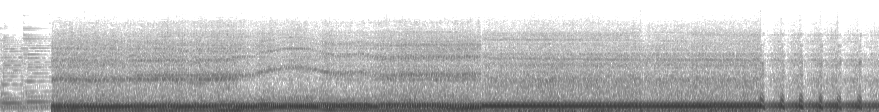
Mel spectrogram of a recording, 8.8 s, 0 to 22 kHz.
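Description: Triumph Tiger 800's three-cylinder engine running while the bike is ridden, with the revs rising and falling once about three seconds in and a quick run of pulses near the end. A brief bit of guitar music stops abruptly half a second in.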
